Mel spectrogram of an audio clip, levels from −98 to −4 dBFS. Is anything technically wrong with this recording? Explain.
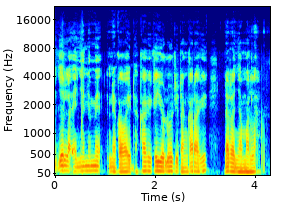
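No, nothing technically wrong can be heard in this speech recording. No fault turns up anywhere in it.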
